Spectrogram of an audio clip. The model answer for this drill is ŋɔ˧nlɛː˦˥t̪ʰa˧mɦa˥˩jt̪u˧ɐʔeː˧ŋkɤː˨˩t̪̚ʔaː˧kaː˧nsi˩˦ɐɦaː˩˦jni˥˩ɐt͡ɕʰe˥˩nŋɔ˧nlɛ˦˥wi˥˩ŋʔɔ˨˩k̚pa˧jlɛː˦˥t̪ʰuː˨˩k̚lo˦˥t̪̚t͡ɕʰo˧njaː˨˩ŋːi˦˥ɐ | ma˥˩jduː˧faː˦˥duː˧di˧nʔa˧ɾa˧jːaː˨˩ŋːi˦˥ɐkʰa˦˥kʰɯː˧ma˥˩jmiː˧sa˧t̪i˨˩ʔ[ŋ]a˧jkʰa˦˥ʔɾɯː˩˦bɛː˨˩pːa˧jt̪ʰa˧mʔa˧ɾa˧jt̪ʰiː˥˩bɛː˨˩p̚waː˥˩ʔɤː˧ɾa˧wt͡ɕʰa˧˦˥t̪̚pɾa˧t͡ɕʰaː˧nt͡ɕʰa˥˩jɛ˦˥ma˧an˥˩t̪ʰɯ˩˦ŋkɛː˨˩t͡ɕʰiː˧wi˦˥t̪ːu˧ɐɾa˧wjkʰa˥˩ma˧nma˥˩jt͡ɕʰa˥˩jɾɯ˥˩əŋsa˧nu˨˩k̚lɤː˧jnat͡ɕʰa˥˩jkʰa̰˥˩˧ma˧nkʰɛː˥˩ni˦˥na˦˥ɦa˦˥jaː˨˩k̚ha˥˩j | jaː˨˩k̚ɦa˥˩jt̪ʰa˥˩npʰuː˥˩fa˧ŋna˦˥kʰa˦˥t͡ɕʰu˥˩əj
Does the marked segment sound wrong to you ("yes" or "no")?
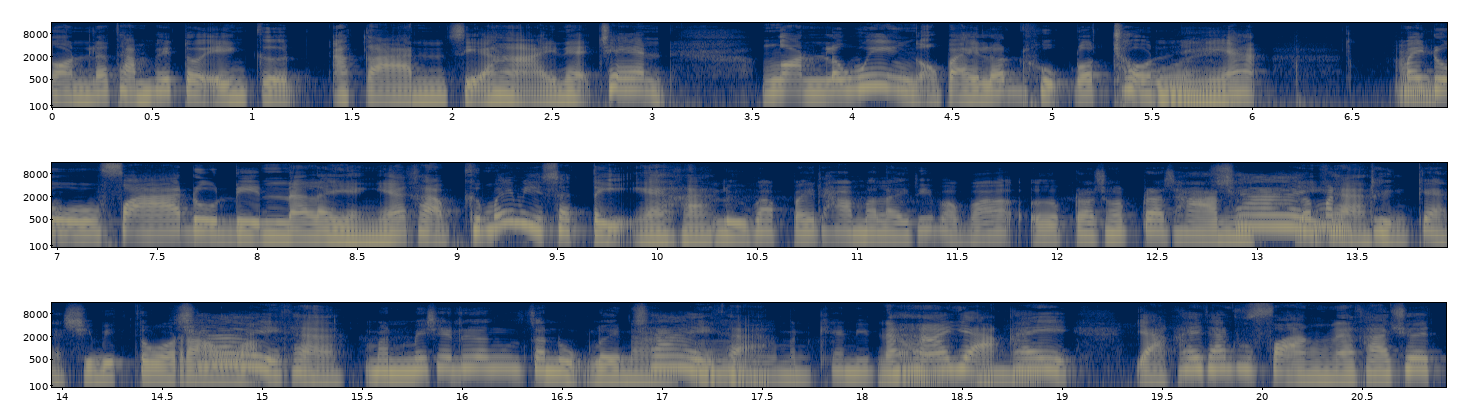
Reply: no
